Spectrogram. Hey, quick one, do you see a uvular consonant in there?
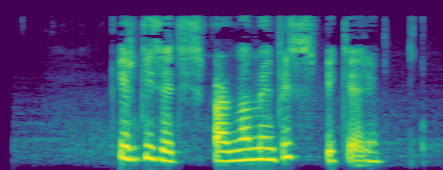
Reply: no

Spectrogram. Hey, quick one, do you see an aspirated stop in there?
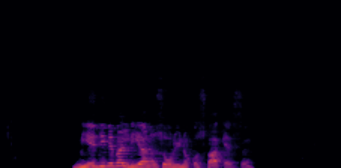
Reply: no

